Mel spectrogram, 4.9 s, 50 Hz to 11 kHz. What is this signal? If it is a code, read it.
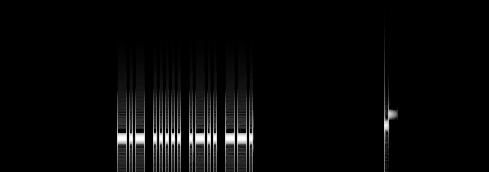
Morse code, heard as a keyed tone, about 40 wpm, 700 Hz. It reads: K5LG
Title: Call Signs - 40wpm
